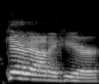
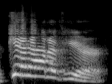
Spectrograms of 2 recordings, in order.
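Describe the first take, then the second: First: It is said in a joking, dismissive tone. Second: It is said in an angry, upset tone. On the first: The speaker is playfully brushing off the listener. "it can be a sort of joking, you know, like dismissal" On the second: The speaker is upset with the listener. "It can be an angry word when you're upset with each other"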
